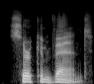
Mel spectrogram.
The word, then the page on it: circumvent: American English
